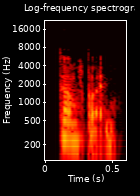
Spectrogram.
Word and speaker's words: campagne: قُل je vais طبعًا هيكون الريف je vais à la campagne G مش بتتنطق يا جماعة.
